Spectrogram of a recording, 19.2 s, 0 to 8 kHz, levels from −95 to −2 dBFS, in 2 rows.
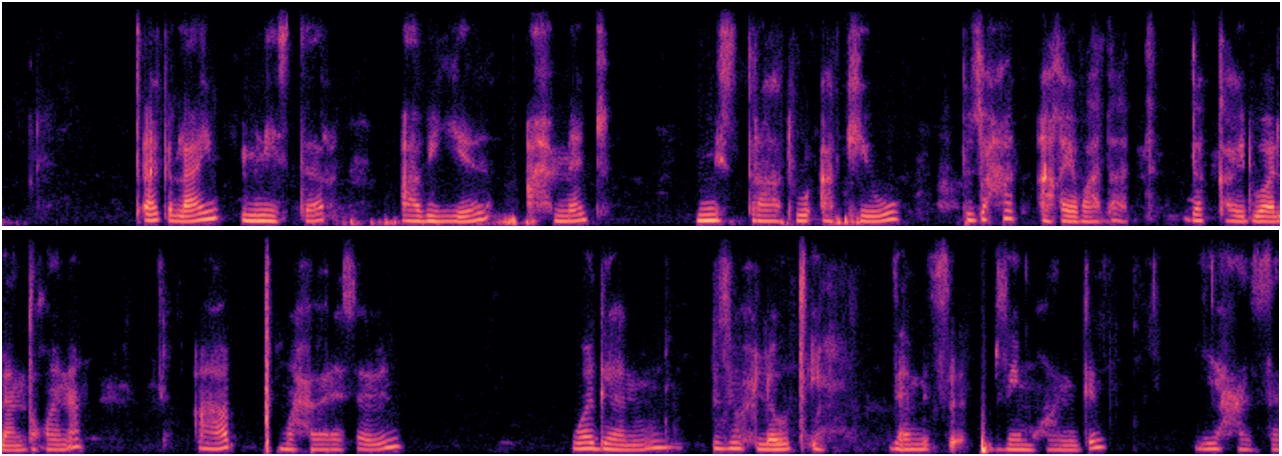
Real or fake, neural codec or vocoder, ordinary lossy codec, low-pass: real; none; Opus, 16 kbps; 7.2 kHz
